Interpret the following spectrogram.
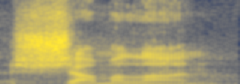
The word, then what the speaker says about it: Shyamalan: I probably butchered his last name. It's Shyamalan. Shyamalan.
